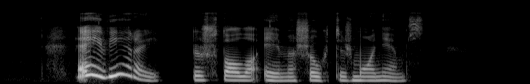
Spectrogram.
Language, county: Lithuanian, Kaunas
